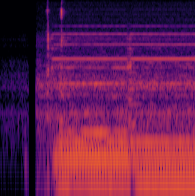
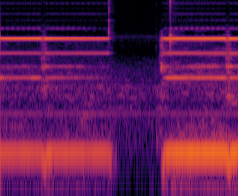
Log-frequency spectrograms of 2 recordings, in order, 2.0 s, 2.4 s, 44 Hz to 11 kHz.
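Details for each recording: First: Elegoo Neptune 2S 3D printer Z-axis stepper motor, feed rate lowered from Z3 to Z2.5 and Z2.55 via Pronterface to cut noise: quiet steady electric hum whose pitch changes with the slower feed rate. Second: Elegoo Neptune 2S 3D printer Z-axis stepper after tuning driver voltage to 0.54 V, homing and moving Z up and down: clean, steady high-pitched hum that stops and resumes smoothly, no clicks or skipped steps; works fine.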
